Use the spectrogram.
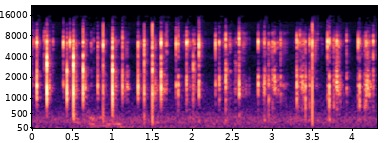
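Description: Long nails tap and scratch a small pink-labelled paint tube with a black cap, which seems to be laminated plastic. A quick, uneven run of about 29 crisp, dry clicks and scratchy ticks sounds bright and thin, with no low end. Each one stops almost at once.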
